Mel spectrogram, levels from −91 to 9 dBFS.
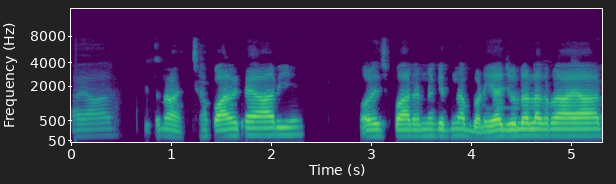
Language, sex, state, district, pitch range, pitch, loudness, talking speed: Hindi, male, Uttar Pradesh, Jyotiba Phule Nagar, 135-145 Hz, 145 Hz, -17 LUFS, 205 wpm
